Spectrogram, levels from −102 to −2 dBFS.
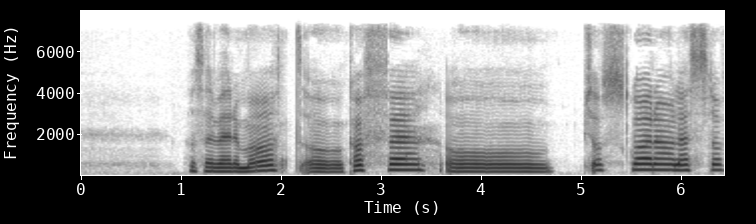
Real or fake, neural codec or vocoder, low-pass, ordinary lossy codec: fake; vocoder, 44.1 kHz, 128 mel bands every 256 samples, BigVGAN v2; 7.2 kHz; AAC, 48 kbps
